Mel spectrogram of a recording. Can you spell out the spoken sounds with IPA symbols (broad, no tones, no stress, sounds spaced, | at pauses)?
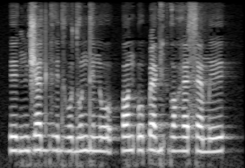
e ɡ n d͡ʒ æ d ɡʱ e dʱ o d o n d e n o | ɒ n ʔ o ɓ æ ɡ i ʔ ɡ ɒ ɦ æ s æ m e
